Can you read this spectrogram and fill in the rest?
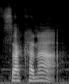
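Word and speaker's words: さかな: See, that's pronounced in English sakana, but it's sakana. I'm pretty sure. And also the S has got a very specific Japanese way of saying the S.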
